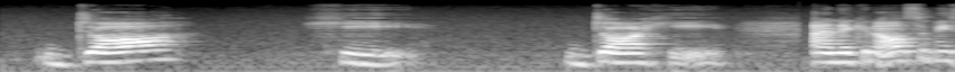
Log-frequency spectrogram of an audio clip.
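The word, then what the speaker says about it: Dáithí: and it means swiftness or nimbleness and it's pronounced do he DOI and it can also be spelled without the F over the a which would change the pronunciation to dahi dahi and this is the Irish of the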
